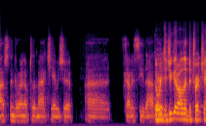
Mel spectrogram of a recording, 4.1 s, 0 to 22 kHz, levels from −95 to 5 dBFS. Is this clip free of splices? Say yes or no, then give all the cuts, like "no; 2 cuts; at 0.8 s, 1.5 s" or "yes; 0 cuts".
no; 2 cuts; at 1.6 s, 3.1 s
